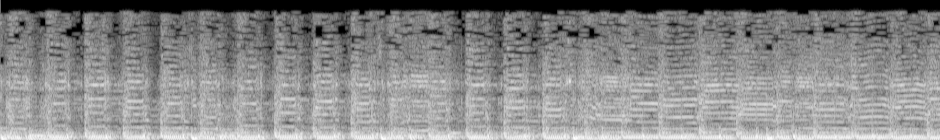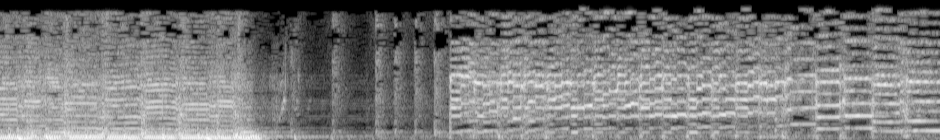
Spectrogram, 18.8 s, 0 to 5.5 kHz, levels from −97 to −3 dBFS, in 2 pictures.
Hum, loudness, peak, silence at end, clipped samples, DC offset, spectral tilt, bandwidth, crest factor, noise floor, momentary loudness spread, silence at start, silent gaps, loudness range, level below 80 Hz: none; -13 LUFS; 0 dBFS; 0 s; under 0.1%; under 0.1%; -8.5 dB/octave; 5.4 kHz; 12 dB; -39 dBFS; 4 LU; 0 s; none; 4 LU; -24 dBFS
